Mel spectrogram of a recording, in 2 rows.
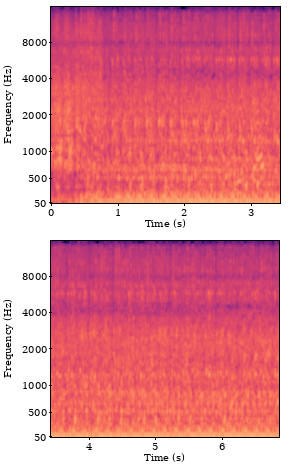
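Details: Toyota Noah 3C turbo diesel after engine repair, start: cranks and catches promptly, settles into even, steady diesel clatter with no misses or knocks; normal start and idle.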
